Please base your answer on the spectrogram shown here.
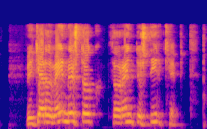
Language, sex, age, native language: Icelandic, male, 40-49, Icelandic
